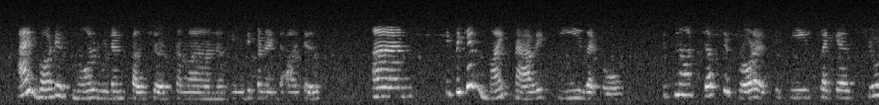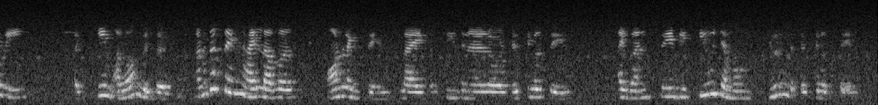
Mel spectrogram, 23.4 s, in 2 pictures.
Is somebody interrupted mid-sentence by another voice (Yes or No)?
No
